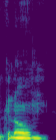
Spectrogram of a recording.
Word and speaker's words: GNOME: There's a nightlight applet as well, which lets you control the new GNOME night stuff. Did I just say GNOME? I actually said it right.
